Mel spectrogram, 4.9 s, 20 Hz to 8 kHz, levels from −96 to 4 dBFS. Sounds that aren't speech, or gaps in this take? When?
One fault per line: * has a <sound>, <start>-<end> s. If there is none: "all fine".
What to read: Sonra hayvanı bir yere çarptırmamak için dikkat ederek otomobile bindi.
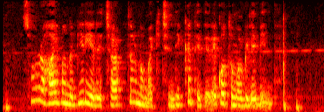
all fine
